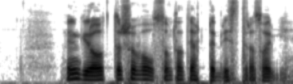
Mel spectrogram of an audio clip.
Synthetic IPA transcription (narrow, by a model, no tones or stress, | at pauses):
hʉnɡɾoːt̪əʂɔʋɔlsɔmt̪ɑt̪jæʈːəbɾɪst̪əɾʔɑ̰ːsɔɾɡ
